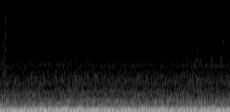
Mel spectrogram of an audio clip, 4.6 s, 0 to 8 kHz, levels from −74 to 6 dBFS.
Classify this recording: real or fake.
real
